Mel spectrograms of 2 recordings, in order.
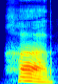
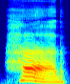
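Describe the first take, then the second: Both takes have the same delivery.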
